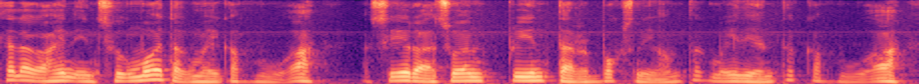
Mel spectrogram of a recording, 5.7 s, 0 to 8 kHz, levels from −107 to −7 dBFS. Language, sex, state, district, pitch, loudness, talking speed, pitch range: Mizo, male, Mizoram, Aizawl, 120 Hz, -21 LUFS, 240 wpm, 100-135 Hz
